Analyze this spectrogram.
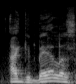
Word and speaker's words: Agbelas: aguelas não B errado não Mas você prefere abelas abelas uhum ah então vai ser abelas a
